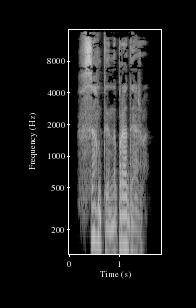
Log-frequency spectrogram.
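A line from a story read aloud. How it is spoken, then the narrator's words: Snorting. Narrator (Russian): хмыкнул Олег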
